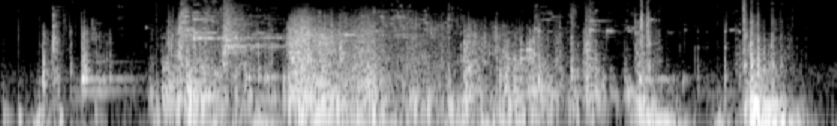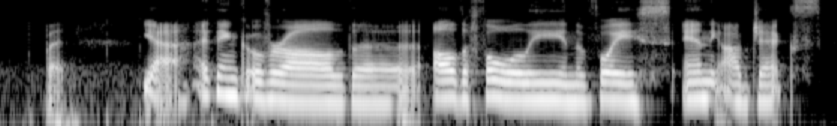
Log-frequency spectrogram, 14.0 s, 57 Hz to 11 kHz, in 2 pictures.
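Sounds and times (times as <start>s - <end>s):
heavy objects dropped at high velocity thunking down: 0.3s - 6.8s
clattering crashes: 0.3s - 6.9s
speech: 8.2s - 13.8s.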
